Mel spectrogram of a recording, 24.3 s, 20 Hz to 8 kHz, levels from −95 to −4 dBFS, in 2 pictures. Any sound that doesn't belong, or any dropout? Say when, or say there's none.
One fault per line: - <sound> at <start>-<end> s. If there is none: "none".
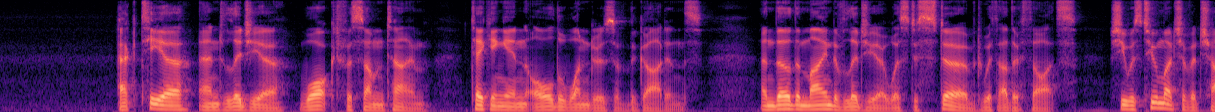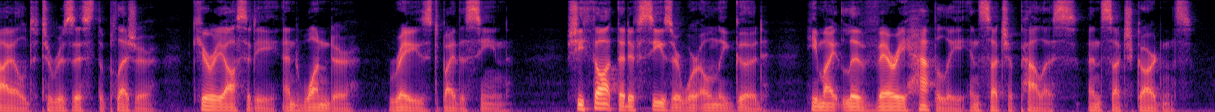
none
